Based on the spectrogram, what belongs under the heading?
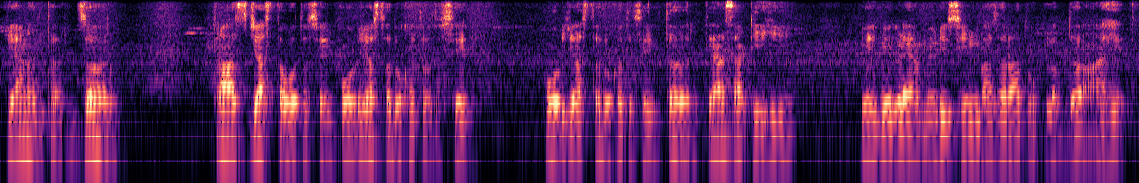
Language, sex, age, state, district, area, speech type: Marathi, male, 45-60, Maharashtra, Akola, rural, spontaneous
